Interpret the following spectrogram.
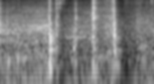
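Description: About five sharp knocks and clicks of a hard plastic-windowed toy box being handled and set back on a store shelf, over steady background noise.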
